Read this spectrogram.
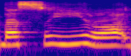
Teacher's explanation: تنوین کا قاعدہ اقلاب ہو رہا ہے، 2 کاؤنٹ کریں گے، صاد کو پر پڑھتے ہوئے آگے یائے مدہ ہے اور آگے ہم وقفے ابدال کر لیں گے، را کو مفخم پڑھتے ہوئے 2 کاؤنٹ کر لینا ہے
